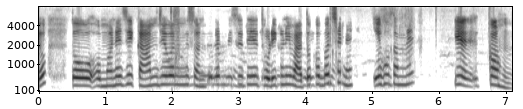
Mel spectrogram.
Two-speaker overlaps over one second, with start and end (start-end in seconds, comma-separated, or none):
2.1-4.7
